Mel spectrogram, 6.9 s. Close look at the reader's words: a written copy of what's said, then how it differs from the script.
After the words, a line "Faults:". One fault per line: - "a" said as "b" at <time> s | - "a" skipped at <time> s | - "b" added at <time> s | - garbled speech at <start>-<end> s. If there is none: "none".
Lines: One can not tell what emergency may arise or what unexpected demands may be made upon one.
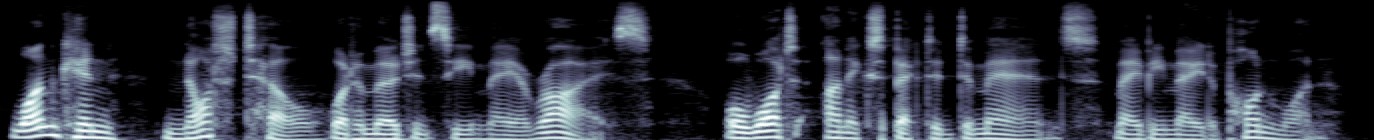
One can not tell what emergency may arise or what unexpected demands may be made upon one.
Faults:
none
